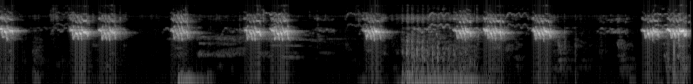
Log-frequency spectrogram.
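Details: Budgerigar chirping in spaced clusters of two or three high, scratchy notes, with a soft rustling burst in the middle.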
